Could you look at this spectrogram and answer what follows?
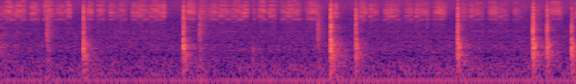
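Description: Faint, scattered taps and short strokes of a stylus on a pen tablet while words are handwritten: about ten light clicks spread unevenly over a few seconds.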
